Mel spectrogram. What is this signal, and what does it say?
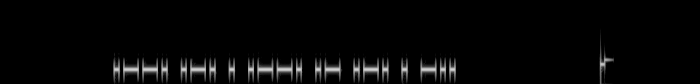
Morse code, heard as a keyed tone, about 25 wpm, 700 Hz. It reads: PREPARED
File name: 8 Letter Words - First 3 Letters Given - 25wpm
